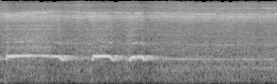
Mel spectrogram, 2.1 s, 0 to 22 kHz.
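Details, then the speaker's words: Used Shark Wandvac 2-in-1 handheld vacuum with a dirty, likely never-washed filter: steady high shrill whistle over the motor hiss, dipping in pitch a few times. This noise is what it makes when the intake is blocked. "And if you notice, it's not making that noise. That noise is what this makes when you block it up."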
